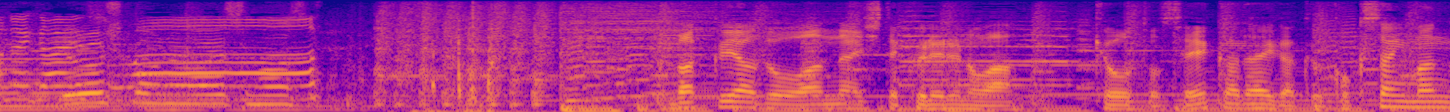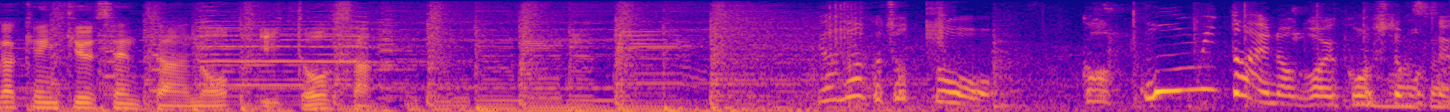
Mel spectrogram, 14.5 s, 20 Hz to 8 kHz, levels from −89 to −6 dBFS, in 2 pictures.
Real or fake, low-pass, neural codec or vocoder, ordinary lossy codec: real; none; none; none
